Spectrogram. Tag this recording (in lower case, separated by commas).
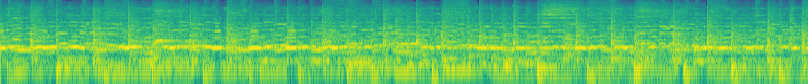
music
